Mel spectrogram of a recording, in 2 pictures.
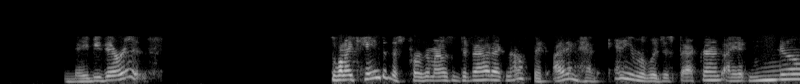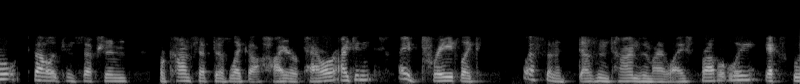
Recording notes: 100 Pounders Phone Meeting, 4/14/23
